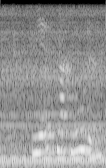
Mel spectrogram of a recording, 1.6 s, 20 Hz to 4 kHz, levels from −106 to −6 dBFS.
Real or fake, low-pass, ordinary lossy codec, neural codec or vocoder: real; 3.6 kHz; none; none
